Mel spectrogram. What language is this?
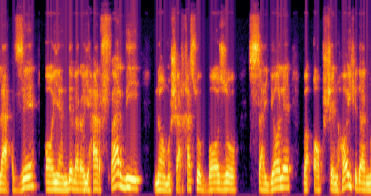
Persian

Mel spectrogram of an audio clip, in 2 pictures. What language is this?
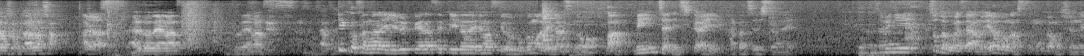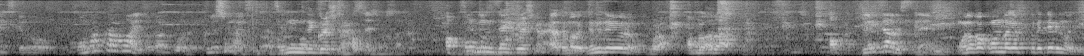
Japanese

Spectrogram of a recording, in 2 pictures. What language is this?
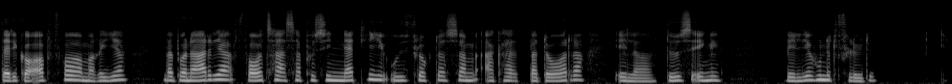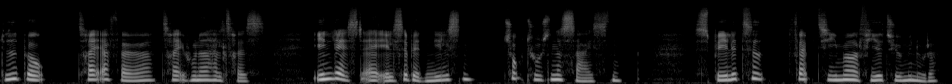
Danish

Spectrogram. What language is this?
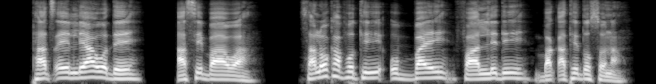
Gofa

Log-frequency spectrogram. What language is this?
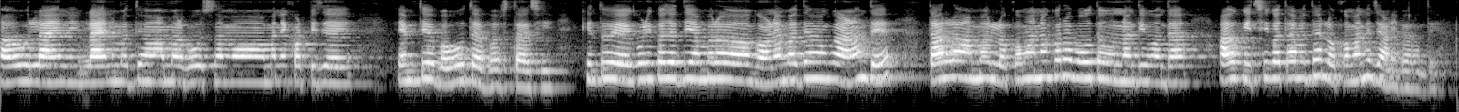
Odia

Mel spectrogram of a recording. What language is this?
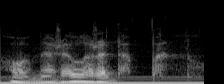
Finnish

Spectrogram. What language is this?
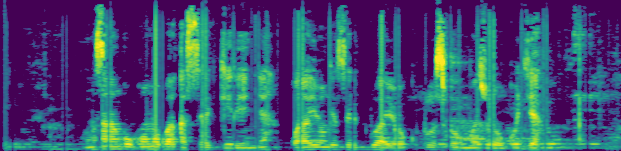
Ganda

